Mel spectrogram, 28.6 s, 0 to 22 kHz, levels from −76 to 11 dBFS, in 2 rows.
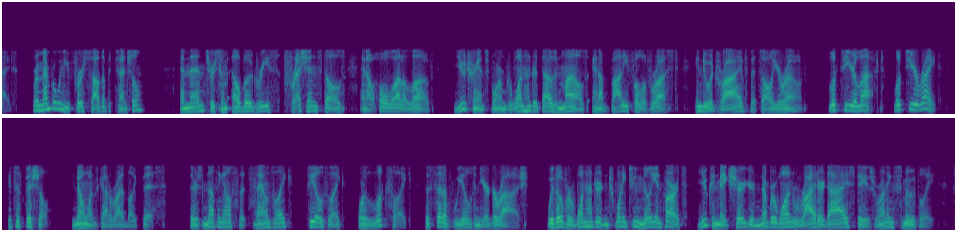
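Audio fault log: No faults heard.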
